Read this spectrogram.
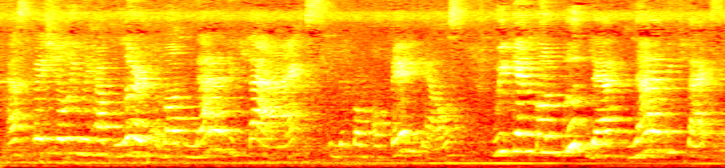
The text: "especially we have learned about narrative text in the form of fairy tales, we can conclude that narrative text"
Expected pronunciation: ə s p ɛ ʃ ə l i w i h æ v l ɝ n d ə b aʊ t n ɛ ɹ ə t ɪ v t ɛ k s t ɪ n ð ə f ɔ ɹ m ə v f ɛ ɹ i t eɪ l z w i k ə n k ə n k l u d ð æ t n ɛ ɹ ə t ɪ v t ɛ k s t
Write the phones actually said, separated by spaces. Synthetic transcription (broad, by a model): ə s p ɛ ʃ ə l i w i h æ v l ɝ n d ə b aʊ t n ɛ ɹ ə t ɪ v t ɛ k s ɪ n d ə f ɔ ɹ m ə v p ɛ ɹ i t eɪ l s w i k ə n k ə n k l u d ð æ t n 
